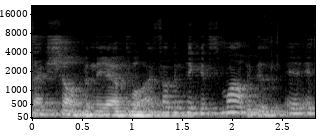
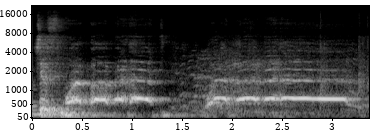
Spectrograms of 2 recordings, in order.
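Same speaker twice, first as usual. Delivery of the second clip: very high, slow, strained squeal; mock desperate woman; slower than usual. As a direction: shriek it like a woman who can't stop. Woman on plane, voiced desperately.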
